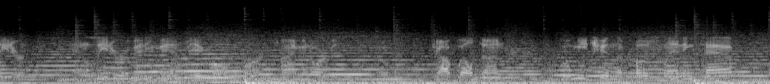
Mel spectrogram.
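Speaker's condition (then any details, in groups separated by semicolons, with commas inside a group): No condition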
